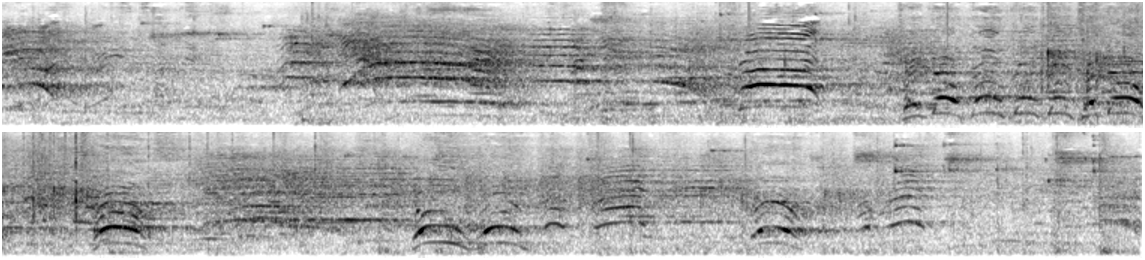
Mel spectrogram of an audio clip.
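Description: Voices of a crowd murmur and call out in a large echoing gym.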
